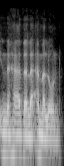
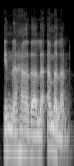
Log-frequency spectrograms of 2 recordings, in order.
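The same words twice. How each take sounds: First: "لأمل" said as "la-amal", with no -an ending; "إن هذا لأمل" ending on "amal"; corrected reading. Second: "لأملا" read with the ending -lan, "la-amalan"; "إن هذا لأملا" said with a final "-an" on "لأملا"; text as written. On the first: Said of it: "'Cause it should be". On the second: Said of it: "the Arabic here was a bit, a bit off". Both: Shown as a demonstration.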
